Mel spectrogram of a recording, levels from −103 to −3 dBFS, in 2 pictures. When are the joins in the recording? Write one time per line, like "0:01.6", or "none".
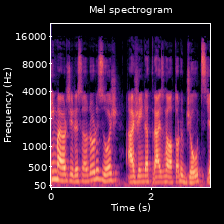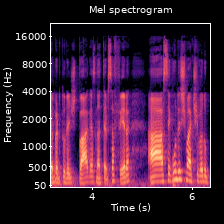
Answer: none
